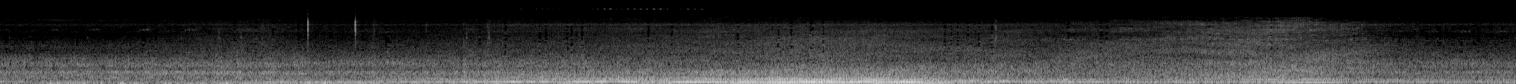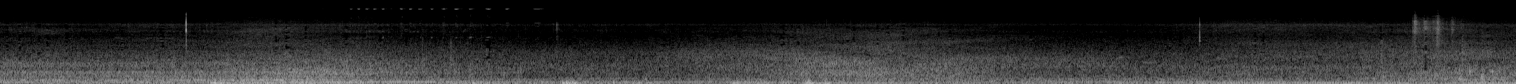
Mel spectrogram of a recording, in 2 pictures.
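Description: Riding noise from a fat-tyre e-bike on pavement: wind rumbling over the handlebar-mounted action camera and tyre noise, swelling loudest a few seconds in and easing after. Road traffic is heard toward the end as the bike nears a busy intersection.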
